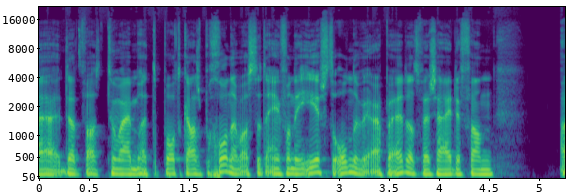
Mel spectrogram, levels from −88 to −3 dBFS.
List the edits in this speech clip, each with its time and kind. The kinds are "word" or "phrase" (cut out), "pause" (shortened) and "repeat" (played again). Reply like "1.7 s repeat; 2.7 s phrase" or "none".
none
